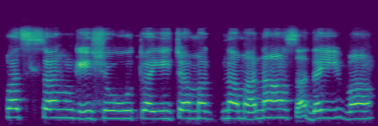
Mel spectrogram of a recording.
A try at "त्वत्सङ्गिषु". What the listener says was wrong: அங்க வந்து த்வத் சங்கிஷு ஷூன்னு தீர்க்கமா சொல்ல வேண்டாம், சங்கிஷு அவ்வளவுதான், ஹரஸ்வாவா சொல்லுங்க அது.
